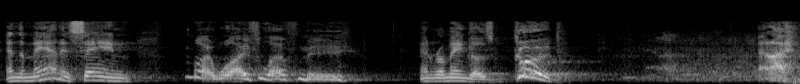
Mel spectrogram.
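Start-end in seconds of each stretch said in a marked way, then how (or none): 1.8-3.5 high, drawn-out tearful wail; mock-weep it, high and very slow; imitated crying. Distraught man to the pastor counseling him, imitated crying. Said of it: "who's just crying uncontrollably". 4.9-5.6 loud, high, abrupt retort; blunt exclamation. Retold or imitated. Pastor answering the crying husband, blunt exclamation.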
